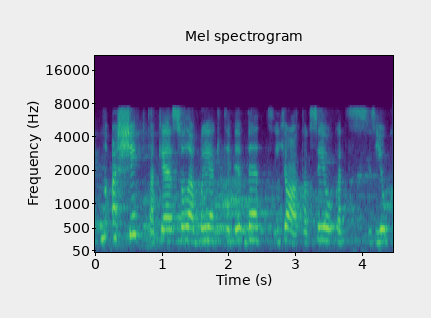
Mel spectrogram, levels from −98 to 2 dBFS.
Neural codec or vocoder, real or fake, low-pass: none; real; 7.2 kHz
